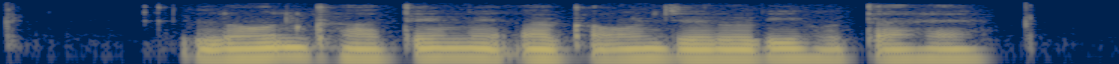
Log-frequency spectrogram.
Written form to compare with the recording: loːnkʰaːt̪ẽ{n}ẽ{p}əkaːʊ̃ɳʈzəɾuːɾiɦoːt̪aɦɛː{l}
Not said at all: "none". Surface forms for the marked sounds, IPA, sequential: m, ʔ, none

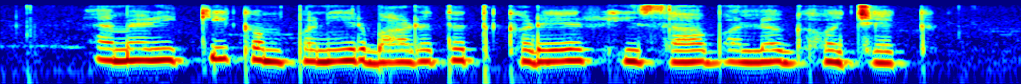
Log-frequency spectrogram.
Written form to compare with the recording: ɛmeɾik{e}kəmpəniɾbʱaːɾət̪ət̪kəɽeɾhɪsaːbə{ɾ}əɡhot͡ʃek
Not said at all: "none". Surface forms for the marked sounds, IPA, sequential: i, l

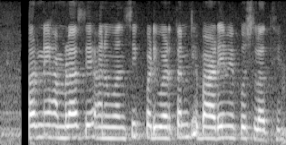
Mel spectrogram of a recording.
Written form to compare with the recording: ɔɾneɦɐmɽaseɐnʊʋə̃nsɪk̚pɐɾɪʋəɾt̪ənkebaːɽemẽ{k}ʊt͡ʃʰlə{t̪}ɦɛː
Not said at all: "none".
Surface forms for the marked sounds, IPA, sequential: p, t̪

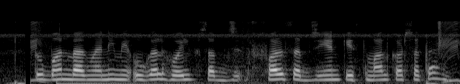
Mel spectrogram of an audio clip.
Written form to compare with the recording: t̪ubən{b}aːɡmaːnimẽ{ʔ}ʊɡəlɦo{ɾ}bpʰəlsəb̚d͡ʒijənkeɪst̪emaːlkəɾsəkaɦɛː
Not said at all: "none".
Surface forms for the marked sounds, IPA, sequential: b, ʔ, l

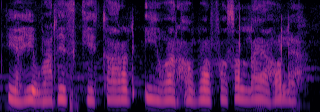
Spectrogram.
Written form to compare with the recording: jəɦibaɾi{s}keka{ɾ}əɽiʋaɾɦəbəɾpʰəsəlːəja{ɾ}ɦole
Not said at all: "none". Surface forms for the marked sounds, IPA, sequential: s, ɾ, none

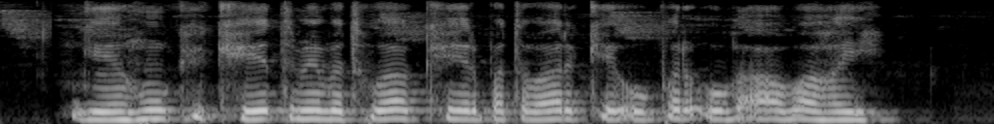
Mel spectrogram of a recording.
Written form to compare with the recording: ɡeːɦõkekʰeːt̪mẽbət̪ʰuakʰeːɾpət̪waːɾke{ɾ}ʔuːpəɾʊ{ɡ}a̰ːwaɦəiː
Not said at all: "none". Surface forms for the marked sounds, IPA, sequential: none, ɡ

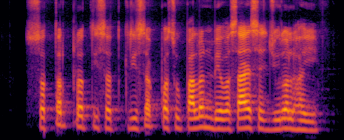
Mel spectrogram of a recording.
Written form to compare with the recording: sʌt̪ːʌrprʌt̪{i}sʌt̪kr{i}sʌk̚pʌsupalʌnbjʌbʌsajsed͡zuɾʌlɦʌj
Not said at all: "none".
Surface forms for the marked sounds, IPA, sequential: i, i

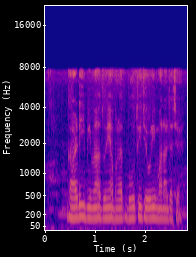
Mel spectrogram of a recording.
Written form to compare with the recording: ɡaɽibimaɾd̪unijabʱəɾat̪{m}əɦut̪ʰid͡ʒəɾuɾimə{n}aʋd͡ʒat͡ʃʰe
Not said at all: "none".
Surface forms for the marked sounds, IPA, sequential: b, n

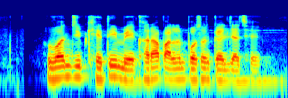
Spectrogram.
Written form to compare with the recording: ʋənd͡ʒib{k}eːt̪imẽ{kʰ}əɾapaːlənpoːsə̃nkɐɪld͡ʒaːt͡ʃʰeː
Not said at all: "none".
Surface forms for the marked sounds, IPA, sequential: kʰ, kʰ

